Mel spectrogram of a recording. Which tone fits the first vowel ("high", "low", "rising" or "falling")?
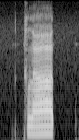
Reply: falling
